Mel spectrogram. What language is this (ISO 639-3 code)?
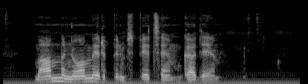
lav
